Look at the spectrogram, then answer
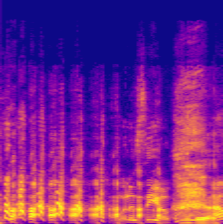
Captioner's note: laughs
